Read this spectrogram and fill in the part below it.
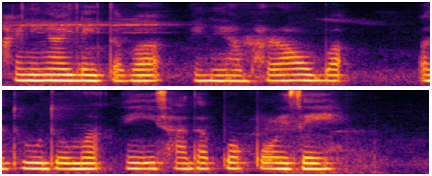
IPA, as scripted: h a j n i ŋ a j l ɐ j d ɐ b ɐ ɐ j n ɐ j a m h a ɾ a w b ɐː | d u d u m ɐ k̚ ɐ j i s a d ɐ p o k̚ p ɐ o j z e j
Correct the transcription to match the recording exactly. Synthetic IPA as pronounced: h a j n i ŋ a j l ɐ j t ɐ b ɐ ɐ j n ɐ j a m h ɐ ɾ a w b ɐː | d u d u m ɐ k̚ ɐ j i s a d ɐ p o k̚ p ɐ o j z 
